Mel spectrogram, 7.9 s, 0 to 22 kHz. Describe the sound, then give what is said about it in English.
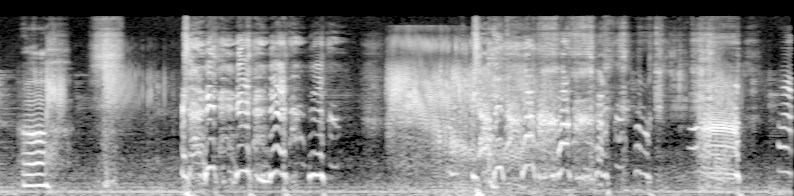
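Loud, blurting fart noises burst out in quick succession, mixed with people's laughter and excited voices, boisterous throughout. “There's 3 things in this world you can count on. Death, taxes, and fart noises are funny.”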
